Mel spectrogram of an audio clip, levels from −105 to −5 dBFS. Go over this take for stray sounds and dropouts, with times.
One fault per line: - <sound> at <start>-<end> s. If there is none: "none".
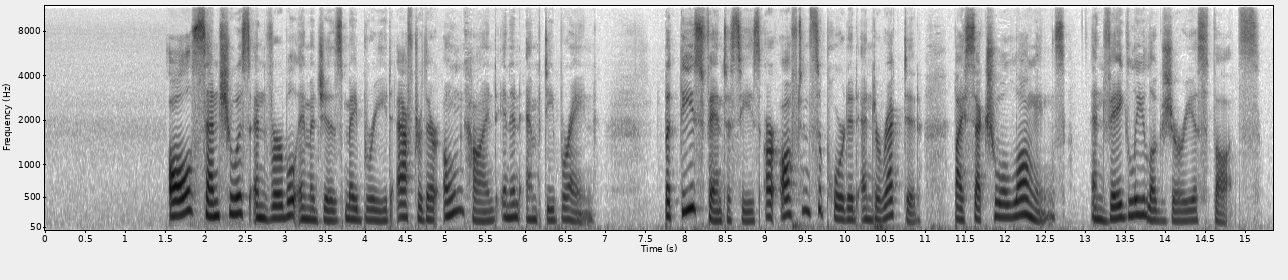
none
